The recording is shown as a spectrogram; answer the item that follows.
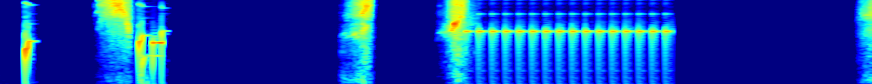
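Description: Sound effects for an animated logo: a sharp click, then a few quick swooshes, then a rapid string of high electronic beeps lasting about a second.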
